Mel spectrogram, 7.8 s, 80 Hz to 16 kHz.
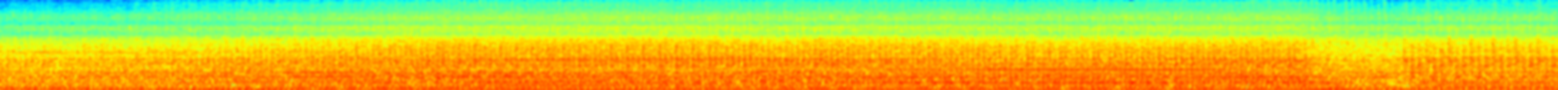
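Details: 1999 New Holland TN65S 4WD diesel tractor, 8-speed hydraulic shuttle, NH 33LA loader, 4,162 hours: even, low diesel clatter at steady idle, no stray knocks or misses; AC cold, hydraulics strong, engine sounds good — normal diesel idle.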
